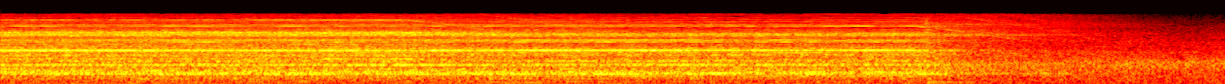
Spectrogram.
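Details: Bridgeport belt-drive milling machine, serviced and in good working order: a steady, even whine with clean, stable tones and no knocks, then a smooth spin-down, so the spindle runs normally.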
